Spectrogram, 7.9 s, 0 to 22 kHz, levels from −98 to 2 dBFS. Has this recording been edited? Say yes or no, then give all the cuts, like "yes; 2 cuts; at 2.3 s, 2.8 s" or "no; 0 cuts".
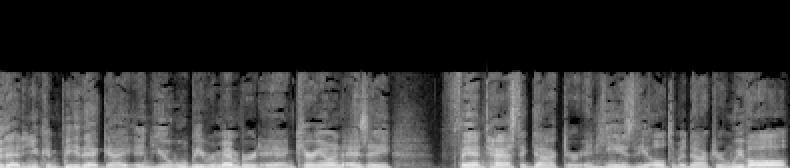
no; 0 cuts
